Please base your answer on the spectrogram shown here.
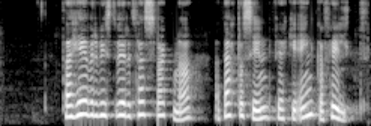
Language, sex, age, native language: Icelandic, female, 40-49, Icelandic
